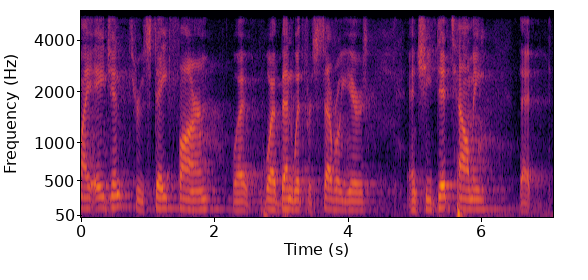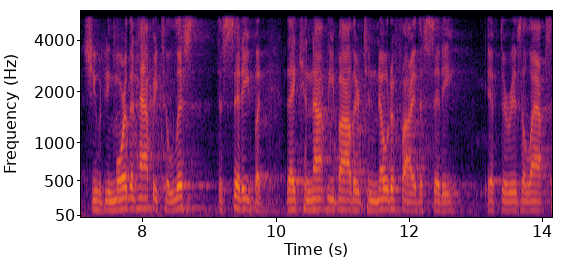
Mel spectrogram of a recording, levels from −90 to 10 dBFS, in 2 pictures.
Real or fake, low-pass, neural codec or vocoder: fake; 5.4 kHz; codec, 16 kHz, 8 kbps, FunCodec, trained on Chinese and English, 25 frames a second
